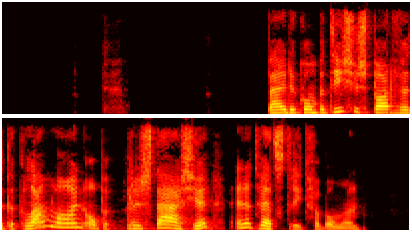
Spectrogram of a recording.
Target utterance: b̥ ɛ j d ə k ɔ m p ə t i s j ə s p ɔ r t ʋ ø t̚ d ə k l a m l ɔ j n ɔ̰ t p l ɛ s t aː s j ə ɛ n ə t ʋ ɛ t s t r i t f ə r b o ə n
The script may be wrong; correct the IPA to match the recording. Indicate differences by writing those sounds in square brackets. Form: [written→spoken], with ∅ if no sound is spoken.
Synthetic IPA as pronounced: b̥ ɛ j d ə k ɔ m p ə t i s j ə s p ɔ r t ʋ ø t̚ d ə k l a m l ɔ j n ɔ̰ [t→p] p [l→r] ɛ s t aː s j ə ɛ n ə t ʋ ɛ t s t r i t f ə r b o ə n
